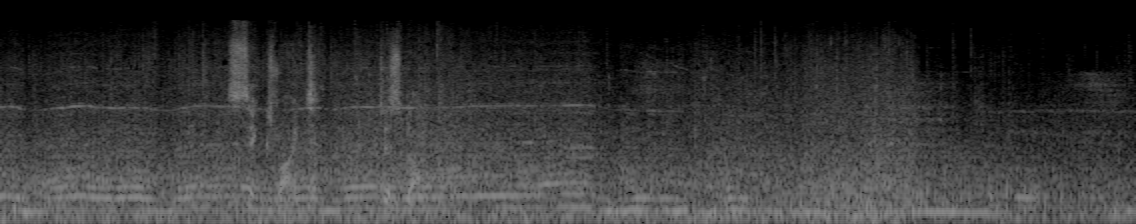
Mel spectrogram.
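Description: A rally car engine revs and roars.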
